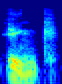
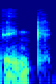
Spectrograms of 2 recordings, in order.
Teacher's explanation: to get the K, you're sort of having to lift your tongue at the back as well. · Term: NK sound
